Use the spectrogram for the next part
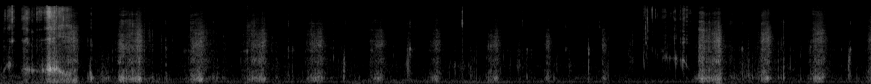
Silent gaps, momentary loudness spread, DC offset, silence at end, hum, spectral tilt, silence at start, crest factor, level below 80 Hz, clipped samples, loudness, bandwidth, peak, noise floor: none; 24 LU; under 0.1%; 0 s; none; -2 dB/octave; 0 s; 36 dB; -66 dBFS; under 0.1%; -36 LUFS; 17 kHz; -4 dBFS; -57 dBFS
